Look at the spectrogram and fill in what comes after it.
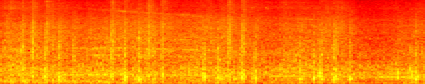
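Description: Passenger train passing on the main line: a continuous rush of wheel and rail noise with many sharp clicks, over a steady low tone.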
